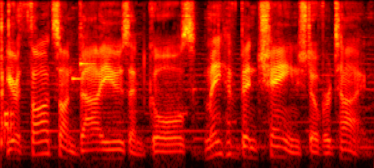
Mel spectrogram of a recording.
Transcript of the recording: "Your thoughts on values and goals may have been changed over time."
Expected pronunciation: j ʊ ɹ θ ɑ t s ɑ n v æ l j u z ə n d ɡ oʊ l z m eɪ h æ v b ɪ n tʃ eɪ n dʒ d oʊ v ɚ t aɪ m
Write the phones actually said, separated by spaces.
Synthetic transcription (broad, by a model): j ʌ ɹ θ ɑ t s n v æ l j u z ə n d ɡ oʊ l z m eɪ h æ v b ɪ n tʃ eɪ n dʒ d oʊ v ɚ t aɪ m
